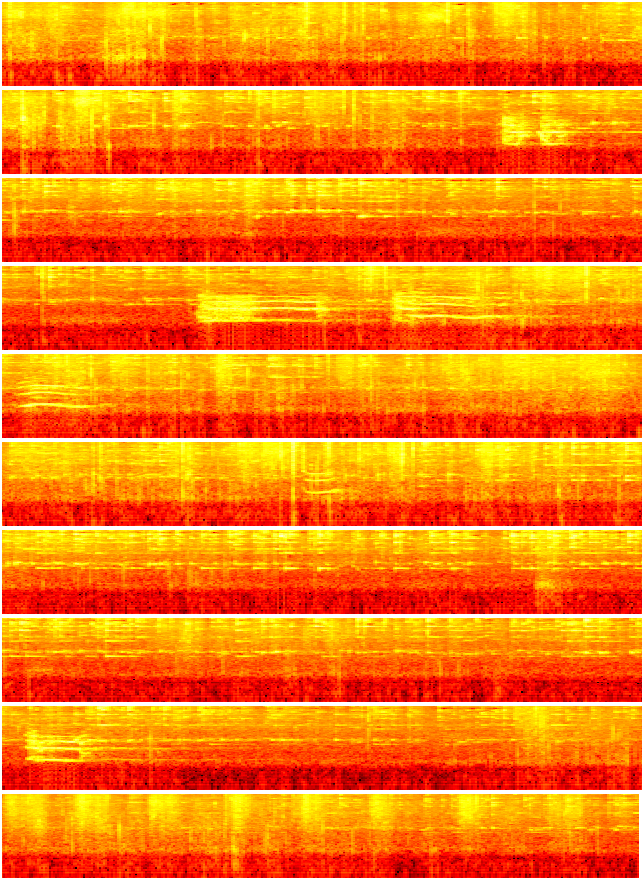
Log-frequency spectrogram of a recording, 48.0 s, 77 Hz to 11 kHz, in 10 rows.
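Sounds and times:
faint steady ringing: 0.0 - 47.9
hounds baying: 8.5 - 9.9, 15.0 - 23.8, 24.4 - 28.9, 38.5 - 40.0.

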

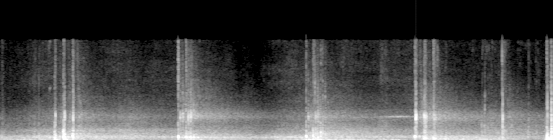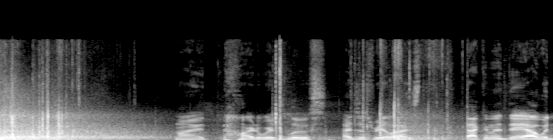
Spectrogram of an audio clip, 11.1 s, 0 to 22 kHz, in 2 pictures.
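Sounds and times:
skateboard wheels rolling on concrete: 0.0 - 7.1
skateboard clacks and thuds: 4.1 - 6.5.

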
